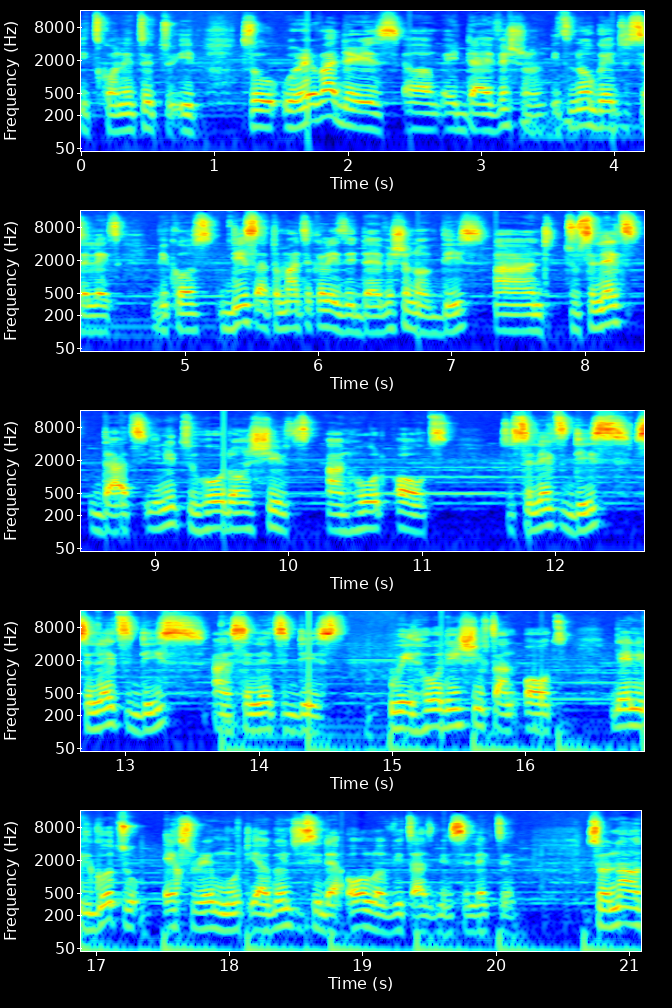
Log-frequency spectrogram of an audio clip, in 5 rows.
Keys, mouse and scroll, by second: 0.3-5.8 middle drag, 5.8 click, 12.2 alt+shift+click, 13.1 alt+shift+click, 14.1 alt+shift+click, 14.6-18.0 middle drag, 18.0 alt+z, 18.6-21.0 middle drag.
